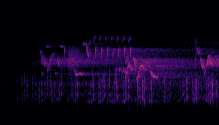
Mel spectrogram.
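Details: Light-vented bulbuls feeding baby birds in the nest give a busy run of high, squeaky chirps and short whistled slurs, several voices overlapping with hardly a pause.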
